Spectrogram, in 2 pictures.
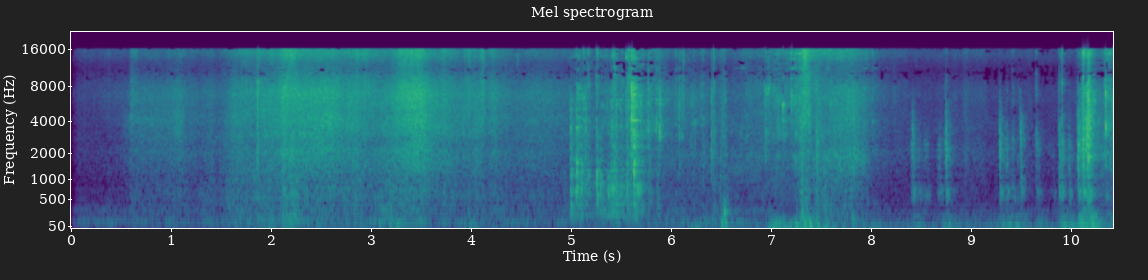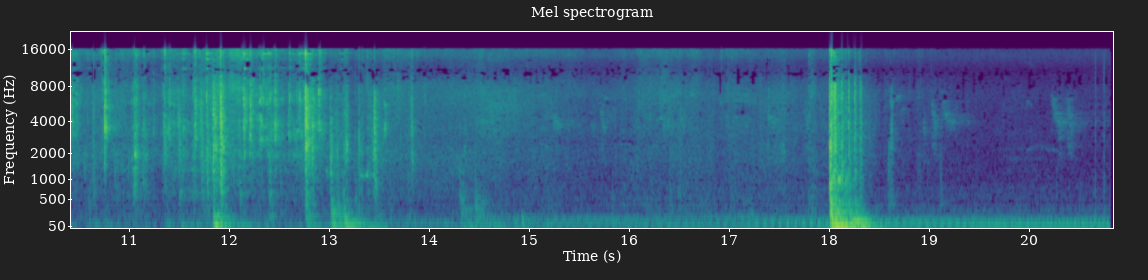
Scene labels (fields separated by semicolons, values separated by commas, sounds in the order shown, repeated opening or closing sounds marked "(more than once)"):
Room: hallway; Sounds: keys, door (more than once)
